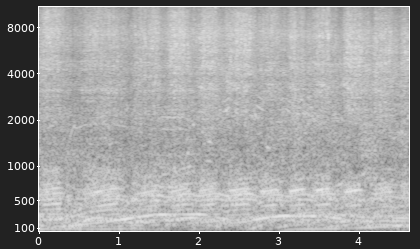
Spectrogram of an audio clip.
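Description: Several demolition derby cars' engines running together on the arena, their revs rising and falling in overlapping surges.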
